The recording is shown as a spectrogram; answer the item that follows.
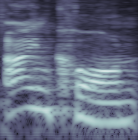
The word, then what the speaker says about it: einkorn: homework gluten proteins in einkorn wheat iron corn is spelt e-i-n-k-o-r-n and that was really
